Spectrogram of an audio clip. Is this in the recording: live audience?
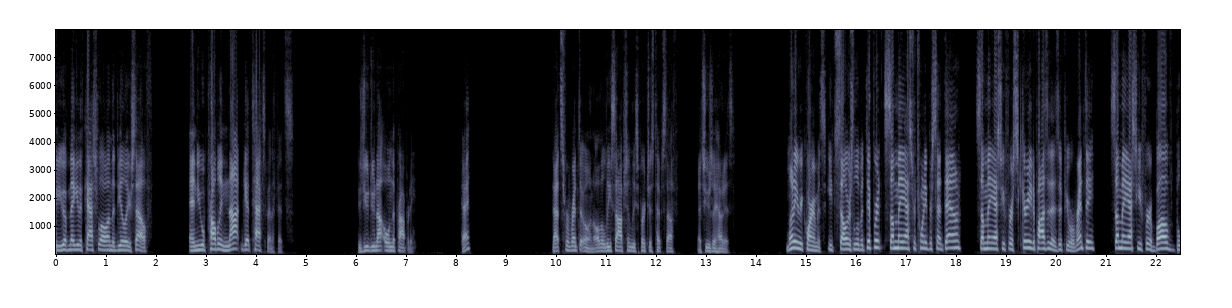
yes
